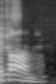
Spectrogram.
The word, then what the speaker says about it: LATAM: How do you say LATAM.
